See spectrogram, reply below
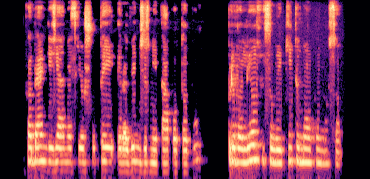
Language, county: Lithuanian, Kaunas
